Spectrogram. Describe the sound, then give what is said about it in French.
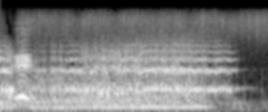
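Tyres skid under an American bus braking hard at a road junction, a loud, steady high screech held for about two seconds before it cuts off sharply. “Oui, c'est un bus américain. Je l'ai vu trop tard. Heureusement qu'il a de bons freins.”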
